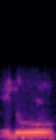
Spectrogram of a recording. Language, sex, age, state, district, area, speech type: Marathi, other, 18-30, Maharashtra, Buldhana, rural, conversation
